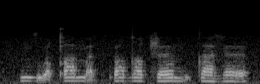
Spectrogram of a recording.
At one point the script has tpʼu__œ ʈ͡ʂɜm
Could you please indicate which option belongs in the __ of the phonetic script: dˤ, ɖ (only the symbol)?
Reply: dˤ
